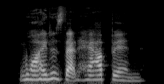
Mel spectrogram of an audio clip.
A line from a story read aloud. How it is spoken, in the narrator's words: He gasps, heaving like he's run a marathon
